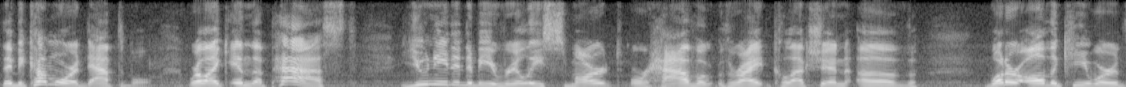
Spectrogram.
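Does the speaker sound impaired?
No.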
